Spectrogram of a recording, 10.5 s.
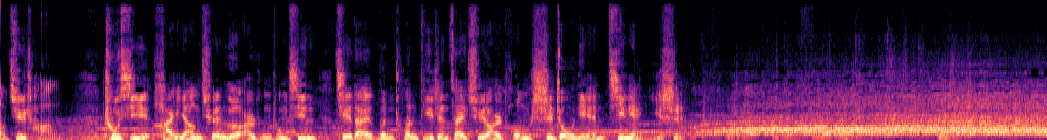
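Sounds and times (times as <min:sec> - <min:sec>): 
speech: 0:00.0 - 0:07.4
crowd cheering and whoops: 0:05.8 - 0:10.4
crowd applause: 0:06.6 - 0:10.4.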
